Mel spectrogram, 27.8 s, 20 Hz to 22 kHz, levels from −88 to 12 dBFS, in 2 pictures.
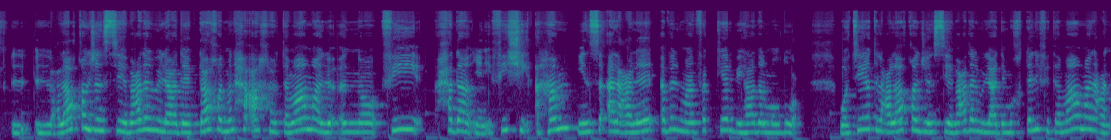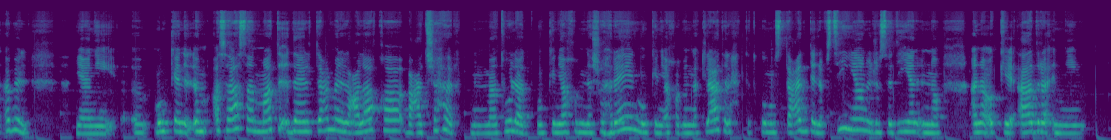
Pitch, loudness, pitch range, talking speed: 260 Hz, -29 LUFS, 245-300 Hz, 135 wpm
